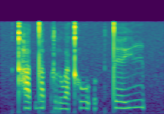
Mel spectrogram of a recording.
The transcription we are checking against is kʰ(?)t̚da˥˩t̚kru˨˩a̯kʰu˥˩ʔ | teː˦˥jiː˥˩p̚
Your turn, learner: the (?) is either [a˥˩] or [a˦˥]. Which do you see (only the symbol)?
a˦˥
